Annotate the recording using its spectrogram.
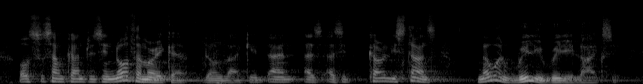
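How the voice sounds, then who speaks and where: With audible room echo, a man speaks at a fairly quick pace, his pitch swinging very widely. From Argentina. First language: Spanish. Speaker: arbitration lawyer, conference debater. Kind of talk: formal debate speech. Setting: conference stage with audience. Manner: many repetitions and filler words.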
